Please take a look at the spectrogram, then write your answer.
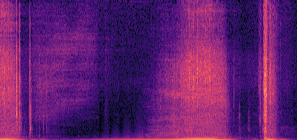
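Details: Car audio system: every time a nearby speaker is moved it interferes with the subwoofer amp, producing deep rumbling surges that swell and cut off in uneven bursts as if the sub were driven at full power; cause unclear.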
